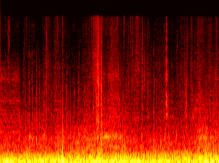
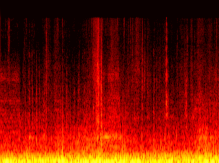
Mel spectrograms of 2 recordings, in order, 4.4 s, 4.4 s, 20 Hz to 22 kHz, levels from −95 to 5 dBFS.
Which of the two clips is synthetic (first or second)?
first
